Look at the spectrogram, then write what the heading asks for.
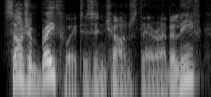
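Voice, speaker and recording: Spoken by a man, a composed Victorian gentleman detective, measured and inquisitive. His voice is low and slightly husky, in a dry, close sound. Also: huge pitch swings, no room sound, exaggerated voice.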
